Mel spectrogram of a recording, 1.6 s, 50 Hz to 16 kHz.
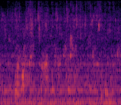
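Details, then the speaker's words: Kohler toilet, about 3–4 years old; steady hiss of water draining through the bowl with no shut-off because the flush chain was too short and held the flush valve open; fixed by adding slack to the chain. "So the sh chain was too short was holding up the shut off. See, there has to be some slack in the chain."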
